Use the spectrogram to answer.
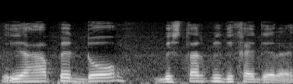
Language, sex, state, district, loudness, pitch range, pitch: Hindi, male, Arunachal Pradesh, Lower Dibang Valley, -14 LUFS, 130-145 Hz, 140 Hz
